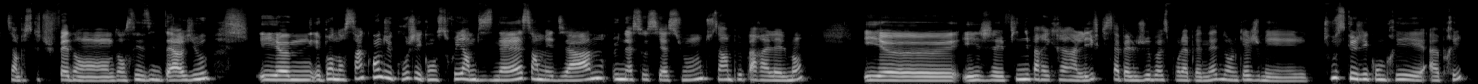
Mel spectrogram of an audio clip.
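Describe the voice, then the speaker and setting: A woman's voice: medium pitch, a little fast, darkish tone. A thirty-year-old woman from western France, speaking in a casual interview in an earnest, reflective way with frequent fillers, recorded in a small improvised studio. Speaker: entrepreneur guest. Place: improvised studio in a concert hall dressing room.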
